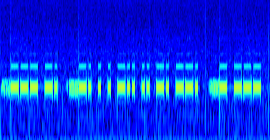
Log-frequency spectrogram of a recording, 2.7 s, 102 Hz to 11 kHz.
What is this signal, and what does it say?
Morse code, heard as a keyed tone, about 48 wpm, 600 Hz, with radio noise. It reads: ON NEEDING TO
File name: archived / CRSnet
